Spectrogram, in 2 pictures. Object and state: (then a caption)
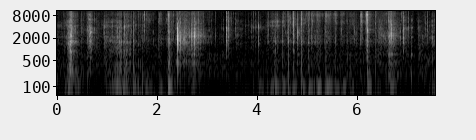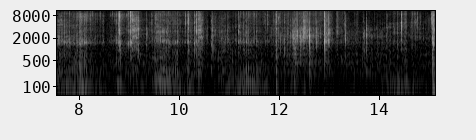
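Dry soap bar being carved. A metal utility blade scrapes along the edges of a solid, dry, white rectangular bar of soap held in the palm. Quiet, crisp, crunchy scraping and flaking sounds come in short, dense bursts, bright and papery, with almost no low end and no ringing after each stroke.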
